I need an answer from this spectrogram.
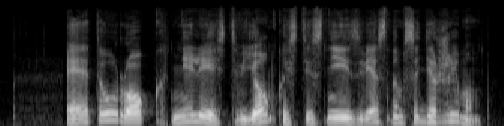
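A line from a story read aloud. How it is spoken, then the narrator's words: Grumbling. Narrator (Russian): проворчал Трот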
